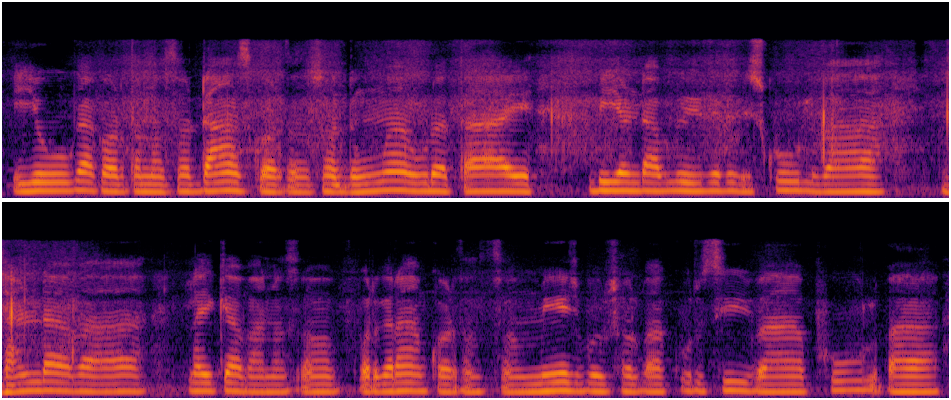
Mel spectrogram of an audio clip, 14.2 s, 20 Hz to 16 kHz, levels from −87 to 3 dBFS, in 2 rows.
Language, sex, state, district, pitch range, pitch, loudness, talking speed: Hindi, male, Uttar Pradesh, Deoria, 145-160 Hz, 150 Hz, -24 LUFS, 105 wpm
